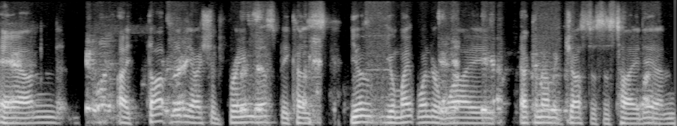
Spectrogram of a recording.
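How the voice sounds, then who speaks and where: This man's intonation stays fairly even as he talks very slowly. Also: medium pitch for a man. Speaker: co-chair of an advocacy group, webinar host. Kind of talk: webinar introduction.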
